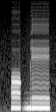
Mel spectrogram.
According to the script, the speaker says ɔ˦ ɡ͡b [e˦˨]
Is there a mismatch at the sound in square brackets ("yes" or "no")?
yes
